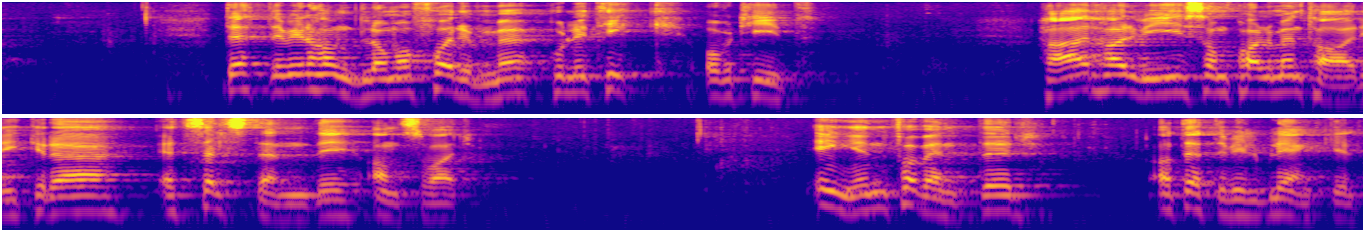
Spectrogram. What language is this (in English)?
Norwegian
